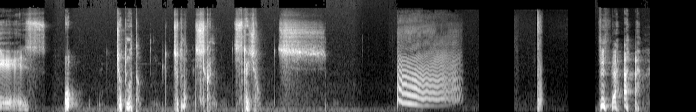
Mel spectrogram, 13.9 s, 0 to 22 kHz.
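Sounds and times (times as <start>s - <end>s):
speech: 0.0s - 1.4s, 2.4s - 2.8s, 3.6s - 4.3s, 4.9s - 6.0s, 12.0s - 12.9s
fart sound effects: 7.9s - 9.4s, 10.7s - 11.0s.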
